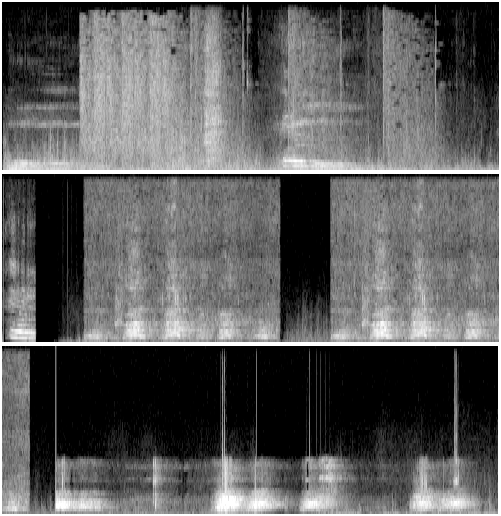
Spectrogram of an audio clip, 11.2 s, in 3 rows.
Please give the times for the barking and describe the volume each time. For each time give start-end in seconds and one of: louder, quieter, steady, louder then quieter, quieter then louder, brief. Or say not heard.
0.0-11.1 louder.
